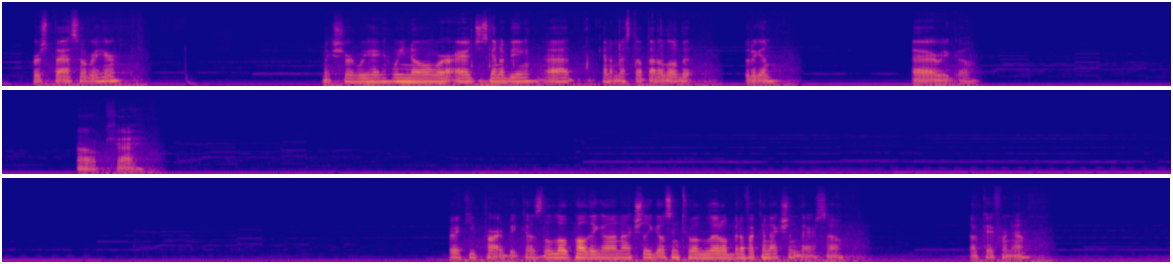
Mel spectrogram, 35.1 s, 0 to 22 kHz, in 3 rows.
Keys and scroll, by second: 5.0 ctrl+z, 6.3 ctrl+z, 21.3 s.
